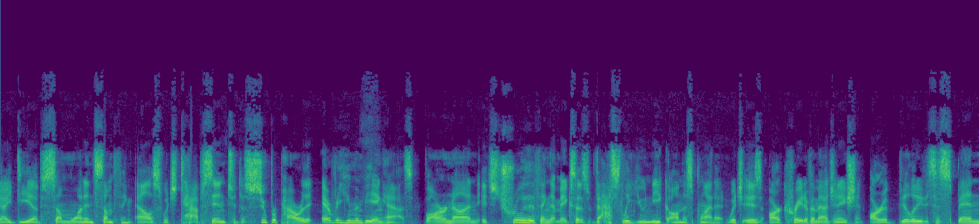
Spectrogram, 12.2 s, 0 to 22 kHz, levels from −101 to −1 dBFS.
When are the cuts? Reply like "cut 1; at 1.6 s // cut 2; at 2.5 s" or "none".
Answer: cut 1; at 5.1 s // cut 2; at 6.0 s // cut 3; at 7.3 s // cut 4; at 10.7 s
